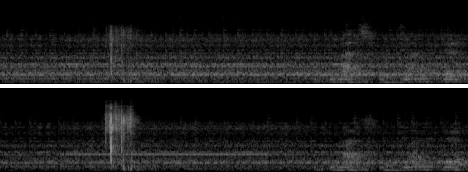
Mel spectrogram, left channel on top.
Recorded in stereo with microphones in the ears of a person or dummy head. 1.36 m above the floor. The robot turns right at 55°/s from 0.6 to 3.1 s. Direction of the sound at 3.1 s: 80° left.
